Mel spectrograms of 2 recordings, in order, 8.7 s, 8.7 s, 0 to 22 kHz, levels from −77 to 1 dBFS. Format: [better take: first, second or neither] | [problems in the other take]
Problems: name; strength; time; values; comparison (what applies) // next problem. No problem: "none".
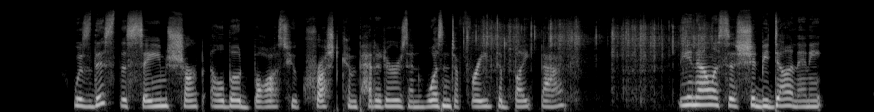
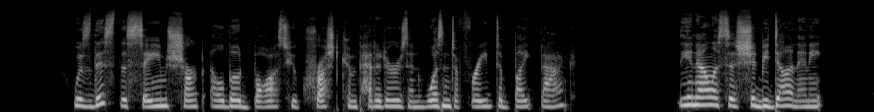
second | footsteps; faint; from 4.5 to 7.5 s; peak 10 dB below the speech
